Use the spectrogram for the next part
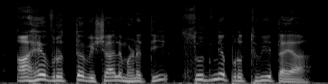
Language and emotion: Marathi, neutral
